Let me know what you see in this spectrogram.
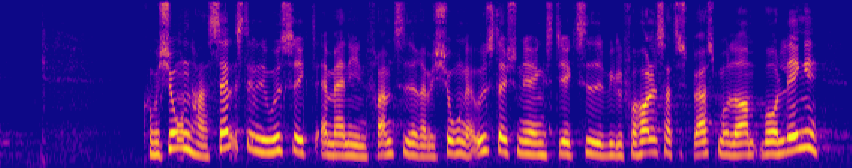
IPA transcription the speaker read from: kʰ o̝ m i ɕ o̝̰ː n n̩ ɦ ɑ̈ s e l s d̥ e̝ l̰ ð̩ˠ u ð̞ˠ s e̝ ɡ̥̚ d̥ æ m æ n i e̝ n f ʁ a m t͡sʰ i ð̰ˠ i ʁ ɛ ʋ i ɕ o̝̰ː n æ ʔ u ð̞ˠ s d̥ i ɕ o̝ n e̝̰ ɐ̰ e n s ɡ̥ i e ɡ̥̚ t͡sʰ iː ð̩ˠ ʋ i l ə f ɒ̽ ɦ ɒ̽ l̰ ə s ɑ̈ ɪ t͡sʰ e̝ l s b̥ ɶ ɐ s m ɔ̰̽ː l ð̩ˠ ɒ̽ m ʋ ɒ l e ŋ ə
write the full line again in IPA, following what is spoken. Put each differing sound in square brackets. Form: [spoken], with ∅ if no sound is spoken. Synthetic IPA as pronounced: kʰ o̝ m i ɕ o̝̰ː n n̩ ɦ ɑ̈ s e l s d̥ e̝ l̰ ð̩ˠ u ð̞ˠ s e̝ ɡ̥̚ d̥ æ m æ n i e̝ n f ʁ a m t͡sʰ i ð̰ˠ i ʁ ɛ ʋ i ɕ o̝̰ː n æ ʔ u ð̞ˠ s d̥ [æ] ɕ o̝ n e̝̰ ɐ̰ e [ŋ] s [d̥] i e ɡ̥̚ t͡sʰ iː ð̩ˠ ʋ i l ə f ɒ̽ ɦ ɒ̽ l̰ ə s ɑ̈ ɪ t͡sʰ e̝ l s b̥ ɶ ɐ s m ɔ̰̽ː l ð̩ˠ ɒ̽ m ʋ ɒ l e ŋ ə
